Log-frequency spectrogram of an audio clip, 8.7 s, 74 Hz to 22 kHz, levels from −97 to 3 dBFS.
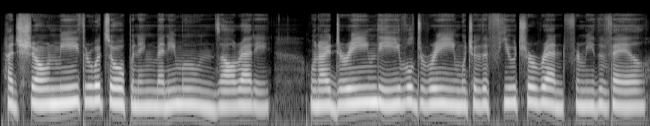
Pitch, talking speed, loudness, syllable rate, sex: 195 Hz, 165 wpm, -15 LUFS, 4.1 syllables/s, female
